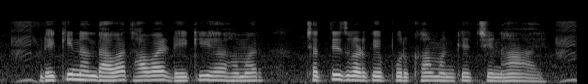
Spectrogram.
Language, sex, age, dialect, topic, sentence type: Chhattisgarhi, female, 41-45, Central, agriculture, statement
